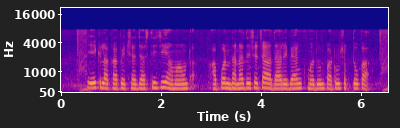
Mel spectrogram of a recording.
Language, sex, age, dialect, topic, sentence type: Marathi, female, 31-35, Standard Marathi, banking, question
